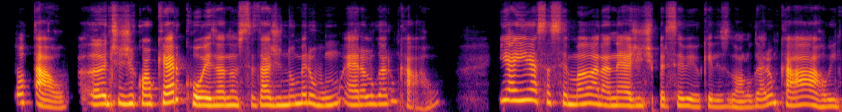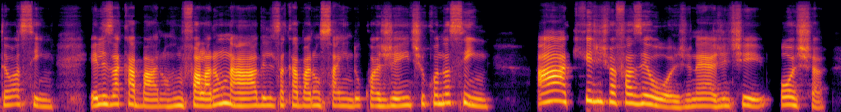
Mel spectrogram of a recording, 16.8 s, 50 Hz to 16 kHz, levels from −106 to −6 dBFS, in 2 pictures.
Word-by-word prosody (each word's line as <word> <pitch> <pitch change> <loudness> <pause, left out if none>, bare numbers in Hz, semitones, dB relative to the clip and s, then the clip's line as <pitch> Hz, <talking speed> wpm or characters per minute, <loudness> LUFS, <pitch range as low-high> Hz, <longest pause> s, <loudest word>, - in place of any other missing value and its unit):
Total, 175 - +2
a 230 - -5
antes 245 +1 +2
de 250 - +2
qualquer 250 +8 +3
coisa 210 - +3
a - - +1
necessidade 210 0 -2
número 250 +2 -2
1 210 +5 -5
era 220 0 -2
um - - -3
alugar 240 +3 -5
carro. 300 -2 -10 0.6
E 345 +1 0
aí 340 +1 +3
essa 320 -5 0
semana, 245 -4 0
né, 205 0 -2
a 195 - +1
gente 200 +1 -7
percebeu 195 -2 -5
que 185 +2 -7
eles 170 0 -11
não 170 -3 -9
alugaram 185 +10 -7
um - - -1
carro 220 -8 0
então, 215 +6 -7
assim, 200 -7 -6 0.4
eles 230 +3 +1
acabaram 190 -7 +1
não 200 +1 -2
falaram 200 +5 +4
nada, 200 -3 +5
eles 205 0 -5
acabaram 205 -1 -1
saindo 195 -1 -4
com 195 0 -7
a 190 - -1
gente 200 +4 -2
e - - -5
quando, 250 +2 -1
assim: 235 -10 -2 0.5
"Ah 310 +2 +8
que 310 - -23
que 340 - +3
a - - +5
gente 305 -1 +1
vai 290 - +3
fazer 260 -2 +1
hoje." 170 -5 -1
Né, 190 +1 -1
a 175 - -1
gente: 190 0 -3
"Poxa, 220 -2 -2
215 Hz, 200 wpm, -23 LUFS, 195-250 Hz, 0.6 s, Ah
